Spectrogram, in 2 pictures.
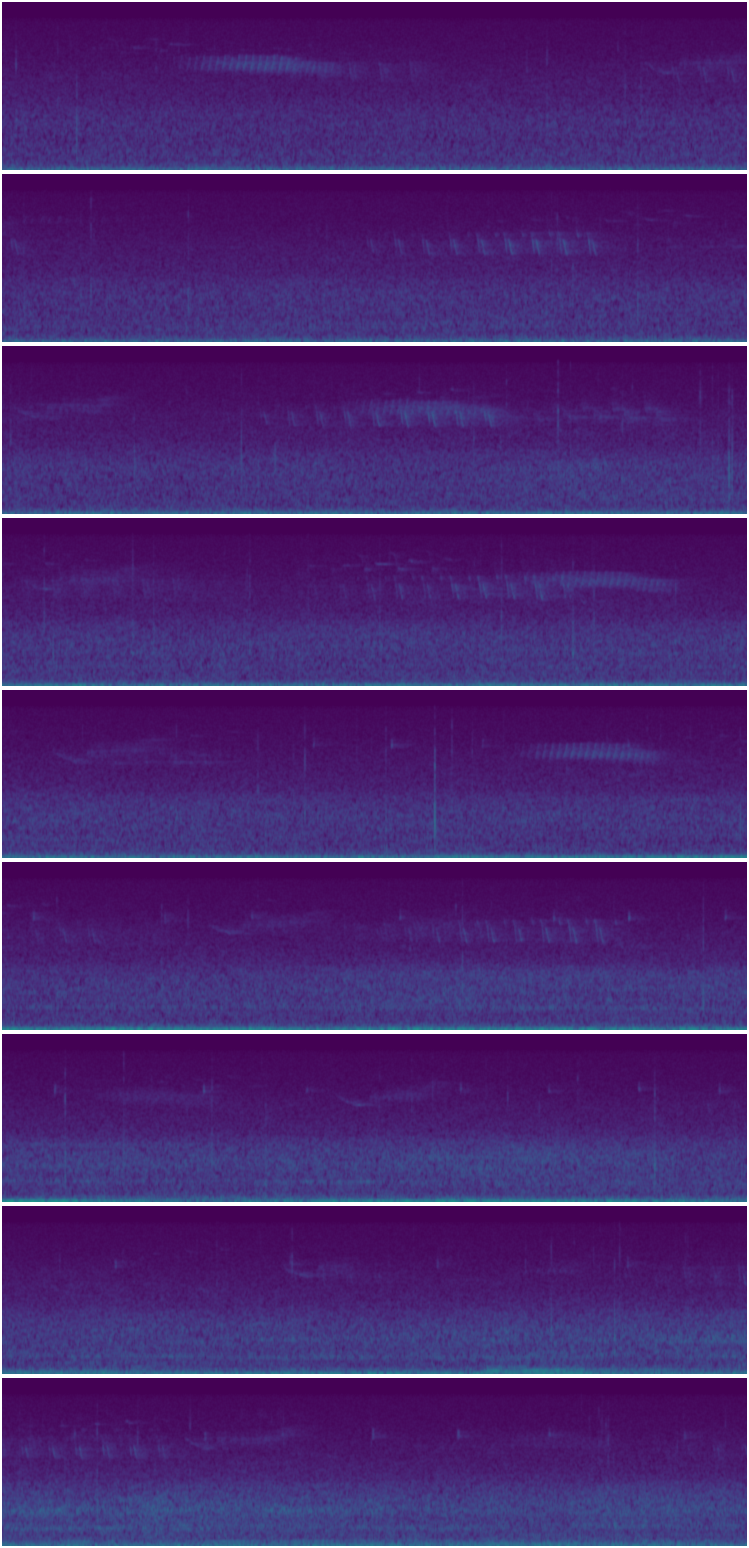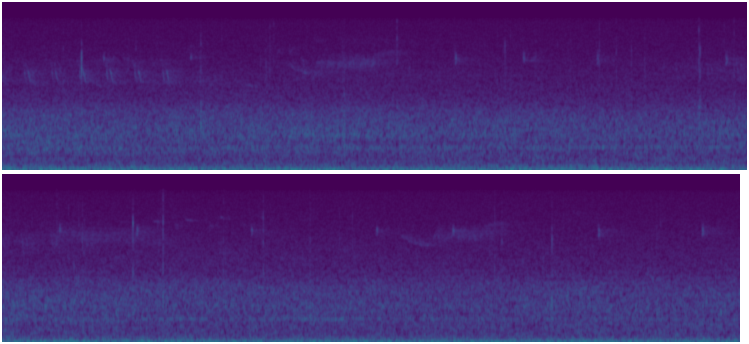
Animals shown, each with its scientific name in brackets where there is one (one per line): Pine Warbler (Setophaga pinus)
Blackburnian Warbler (Setophaga fusca)
Black-throated Blue Warbler (Setophaga caerulescens)
Ovenbird (Seiurus aurocapilla)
